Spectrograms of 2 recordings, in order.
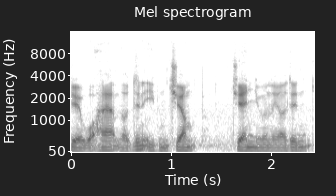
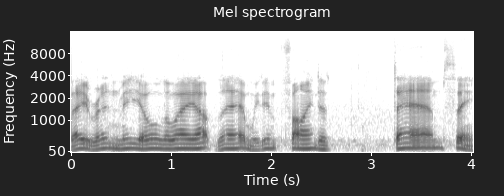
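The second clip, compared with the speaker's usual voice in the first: put-on bad croaky, creaky old man voice, raised pitch; 9 semitones higher, 5 dB louder than usual. Speaker slips into old man mode partway through a story, old man voice. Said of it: "Jed going into old man mode".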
